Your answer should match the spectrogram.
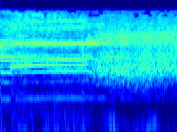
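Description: A man's voice held in one long, loud cry that breaks off about a second and a half in, over a congregation shouting prayers aloud all at once, a dense roar of many voices.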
